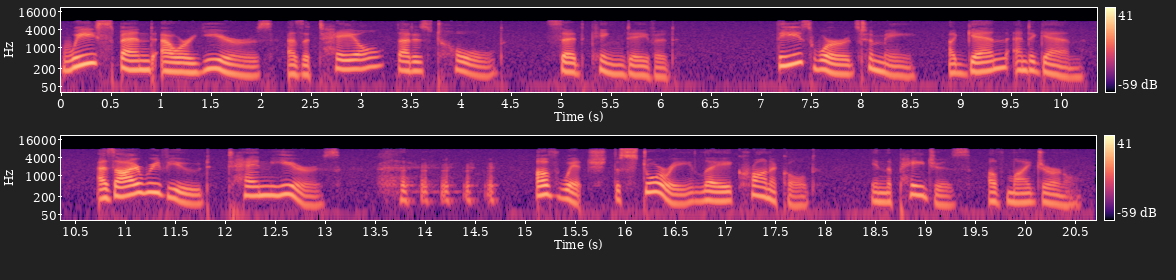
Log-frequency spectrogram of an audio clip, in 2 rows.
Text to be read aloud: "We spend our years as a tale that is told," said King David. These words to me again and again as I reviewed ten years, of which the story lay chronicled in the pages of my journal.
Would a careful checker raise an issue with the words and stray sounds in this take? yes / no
yes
